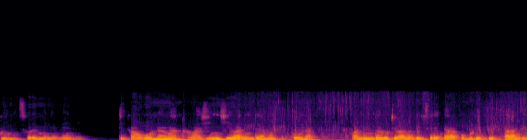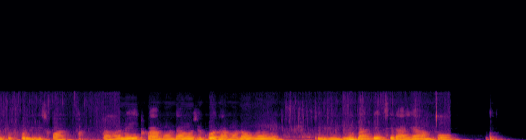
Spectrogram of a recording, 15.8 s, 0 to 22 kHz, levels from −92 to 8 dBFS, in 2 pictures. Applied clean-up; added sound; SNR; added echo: neural separator model SepFormer DNS4.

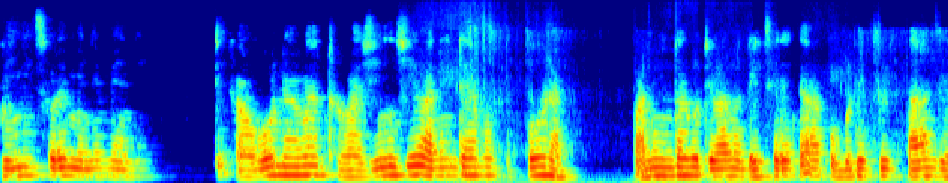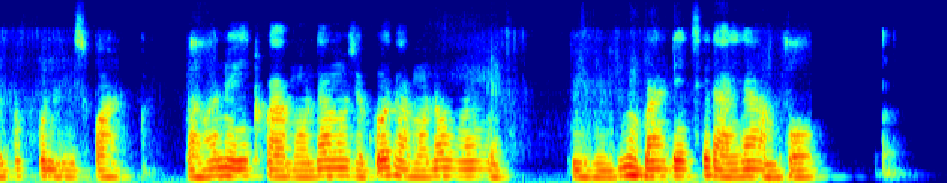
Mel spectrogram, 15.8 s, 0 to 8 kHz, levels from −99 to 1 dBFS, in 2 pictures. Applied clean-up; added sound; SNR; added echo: neural mask model DeepFilterNet 3.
